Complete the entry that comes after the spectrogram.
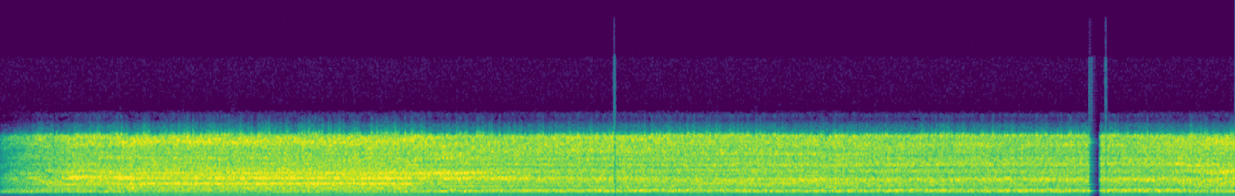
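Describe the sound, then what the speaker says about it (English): A blow dryer on its cooling setting gives a loud, steady whir with a constant hum. It runs without a break, except for a momentary dip near the end. "one great thing about this blow dryer is it has a cooling button on it"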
